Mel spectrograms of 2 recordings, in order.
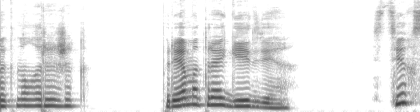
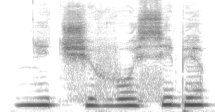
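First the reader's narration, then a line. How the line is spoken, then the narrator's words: Muttered. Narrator (Russian): пробормотала я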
